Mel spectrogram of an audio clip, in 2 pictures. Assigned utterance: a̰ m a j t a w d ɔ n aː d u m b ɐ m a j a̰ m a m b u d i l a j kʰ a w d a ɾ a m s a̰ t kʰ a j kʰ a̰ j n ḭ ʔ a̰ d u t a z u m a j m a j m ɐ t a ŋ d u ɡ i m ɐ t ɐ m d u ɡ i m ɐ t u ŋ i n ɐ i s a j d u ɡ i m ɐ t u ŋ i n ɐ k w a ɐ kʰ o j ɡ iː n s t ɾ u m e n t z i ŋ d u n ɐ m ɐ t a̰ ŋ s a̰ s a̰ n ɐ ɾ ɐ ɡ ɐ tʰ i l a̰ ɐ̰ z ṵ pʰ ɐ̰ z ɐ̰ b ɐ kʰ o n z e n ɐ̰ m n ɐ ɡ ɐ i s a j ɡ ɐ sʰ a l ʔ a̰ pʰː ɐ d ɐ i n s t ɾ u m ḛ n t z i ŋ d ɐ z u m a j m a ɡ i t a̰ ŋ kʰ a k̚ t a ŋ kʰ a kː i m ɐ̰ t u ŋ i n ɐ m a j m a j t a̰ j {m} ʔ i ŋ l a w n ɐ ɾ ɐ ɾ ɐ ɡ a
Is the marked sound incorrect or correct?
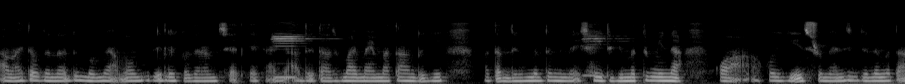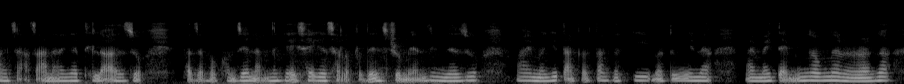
correct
